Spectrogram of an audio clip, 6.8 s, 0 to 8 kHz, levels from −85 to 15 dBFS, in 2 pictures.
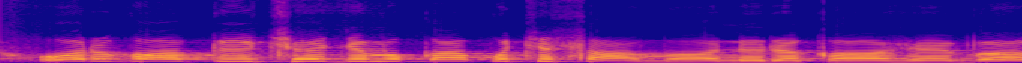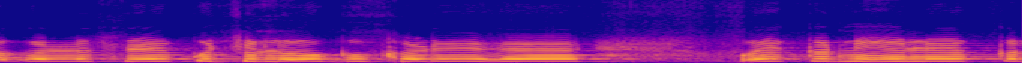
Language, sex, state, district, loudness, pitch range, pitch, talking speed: Hindi, male, Bihar, Begusarai, -13 LUFS, 245-270 Hz, 265 Hz, 150 wpm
